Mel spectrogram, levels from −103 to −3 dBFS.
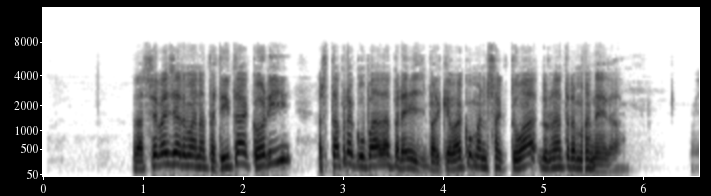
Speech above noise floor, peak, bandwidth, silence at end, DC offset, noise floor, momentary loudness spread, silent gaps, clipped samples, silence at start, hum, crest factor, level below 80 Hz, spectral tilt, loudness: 67 dB; 0 dBFS; 7.2 kHz; 0.8 s; under 0.1%; -80 dBFS; 7 LU; none; under 0.1%; 0.9 s; none; 14 dB; -54 dBFS; -7.5 dB/octave; -14 LUFS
